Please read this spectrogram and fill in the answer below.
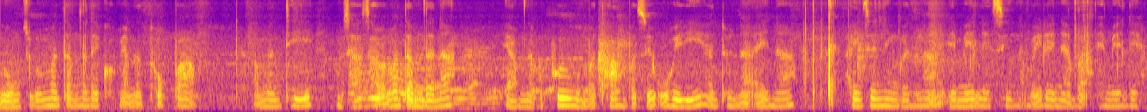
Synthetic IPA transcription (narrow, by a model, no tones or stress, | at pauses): noŋzubɐmɐtɐmdɐlɐjkʰomjamnɐtʰok̚pɐ̰ː | mɐdi | uŋsasabɐ̰mɐtɐmdɐnɐjamnɐʔupʰuɾɡumbɐtʰaŋbɐzeʔojɾiɐdunɐ̰ʔɐ̰jnɐhɐjzɐniŋbɐnɐ̰emelesiŋnɐba̰jlɐjnabɐ̰emele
